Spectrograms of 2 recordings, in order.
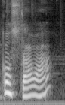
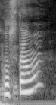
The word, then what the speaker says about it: constaba: ¿Y no es costaba? – Con. – Constaba. – Exacto. Y tú estás diciendo costaba. – No, constaba. Ah, puede ser que lo haya pronunciado mal. – Es que no te siento la N.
